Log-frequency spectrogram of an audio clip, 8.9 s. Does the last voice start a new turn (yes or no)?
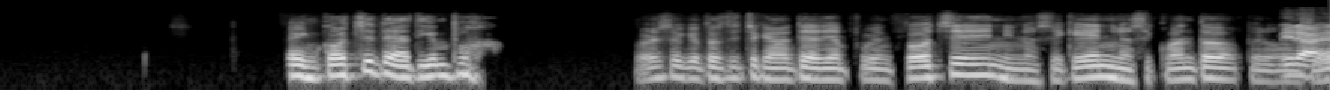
yes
